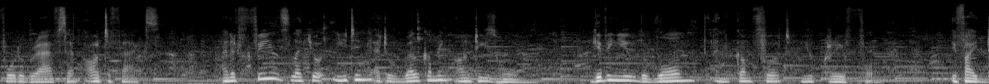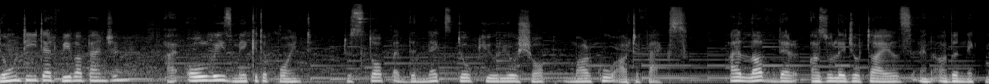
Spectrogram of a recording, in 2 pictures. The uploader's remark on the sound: Walk through the insta famous, colourful Latin quarter in Panjim! A walk through its streets at the break of dawn.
